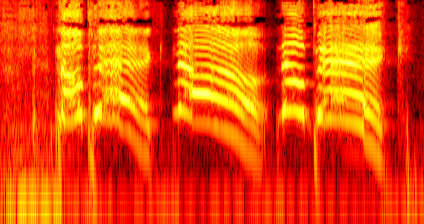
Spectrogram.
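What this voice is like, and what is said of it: Jerry Seinfeld impression. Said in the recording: “I can do a Seinfeld.”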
